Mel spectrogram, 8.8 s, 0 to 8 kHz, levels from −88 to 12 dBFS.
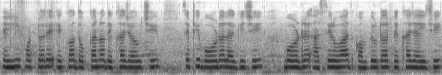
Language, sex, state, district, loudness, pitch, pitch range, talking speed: Odia, female, Odisha, Nuapada, -12 LUFS, 225 Hz, 215-230 Hz, 95 wpm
